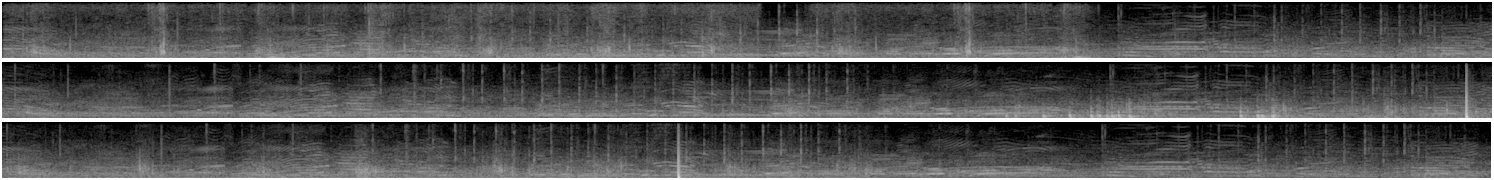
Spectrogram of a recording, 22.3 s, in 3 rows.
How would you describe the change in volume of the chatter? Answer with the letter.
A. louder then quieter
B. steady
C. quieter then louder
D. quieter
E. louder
B.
